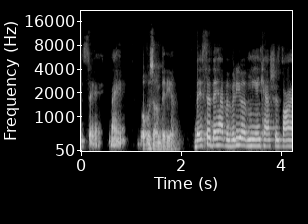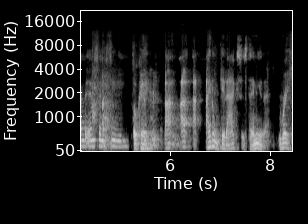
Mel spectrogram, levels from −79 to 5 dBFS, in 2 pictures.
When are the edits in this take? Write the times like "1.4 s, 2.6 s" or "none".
1.0 s, 5.1 s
